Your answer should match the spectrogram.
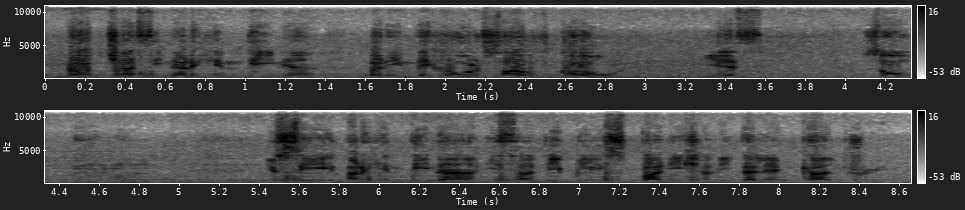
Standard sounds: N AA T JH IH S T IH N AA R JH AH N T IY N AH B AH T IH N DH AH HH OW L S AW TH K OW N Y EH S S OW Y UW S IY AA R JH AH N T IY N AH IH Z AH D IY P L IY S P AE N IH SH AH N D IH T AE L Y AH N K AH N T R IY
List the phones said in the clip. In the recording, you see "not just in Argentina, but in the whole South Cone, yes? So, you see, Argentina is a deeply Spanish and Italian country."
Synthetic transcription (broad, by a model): N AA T JH IH S T IH N AA R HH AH N T IY N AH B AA T IH N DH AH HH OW L S AW TH K OW N Y EH S S OW Y UW S IY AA R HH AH N T IY N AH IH S AH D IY P L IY S P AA N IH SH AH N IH T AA L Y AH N K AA N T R IY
